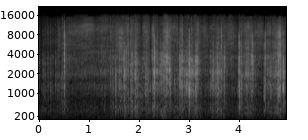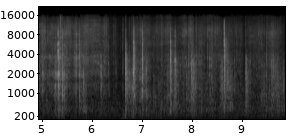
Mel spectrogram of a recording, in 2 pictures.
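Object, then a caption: Sheet of paper. A white paper sheet is held upright and bent and crinkled by hands in black lace gloves. Soft, irregular bursts of bright, crackly crinkling rise and fall over a quiet background, each crackle fading almost at once.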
